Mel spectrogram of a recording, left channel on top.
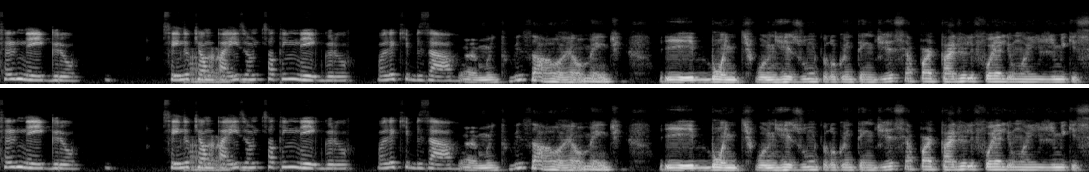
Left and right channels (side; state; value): both; identical; correlation 1.00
